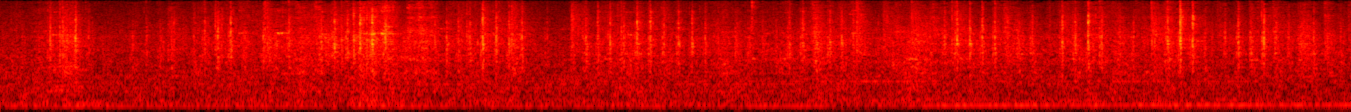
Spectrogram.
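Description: Tour bus engine running while driving, heard from on board with road noise; the engine hum steps up slightly in pitch a little over four seconds in.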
